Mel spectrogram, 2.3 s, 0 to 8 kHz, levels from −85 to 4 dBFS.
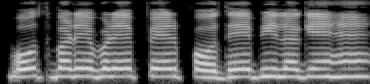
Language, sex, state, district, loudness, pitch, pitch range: Hindi, female, Bihar, Lakhisarai, -12 LUFS, 275 Hz, 265-275 Hz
